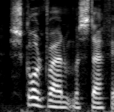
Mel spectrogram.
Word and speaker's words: Shkodran Mustafi: Shkodran Mustafi, I believe that's how you say it.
